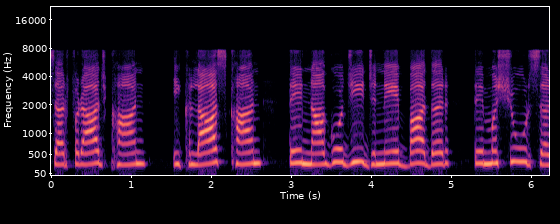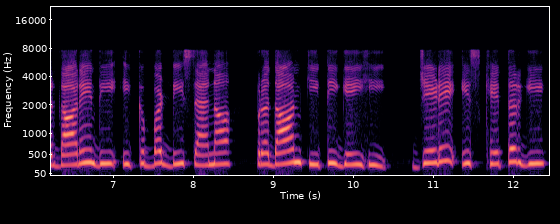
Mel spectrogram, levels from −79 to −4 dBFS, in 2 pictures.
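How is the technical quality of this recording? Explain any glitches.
No glitches can be heard in this recording.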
